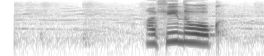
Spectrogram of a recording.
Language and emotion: Russian, neutral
